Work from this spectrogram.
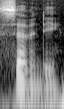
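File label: "seventy", US English; pronunciations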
